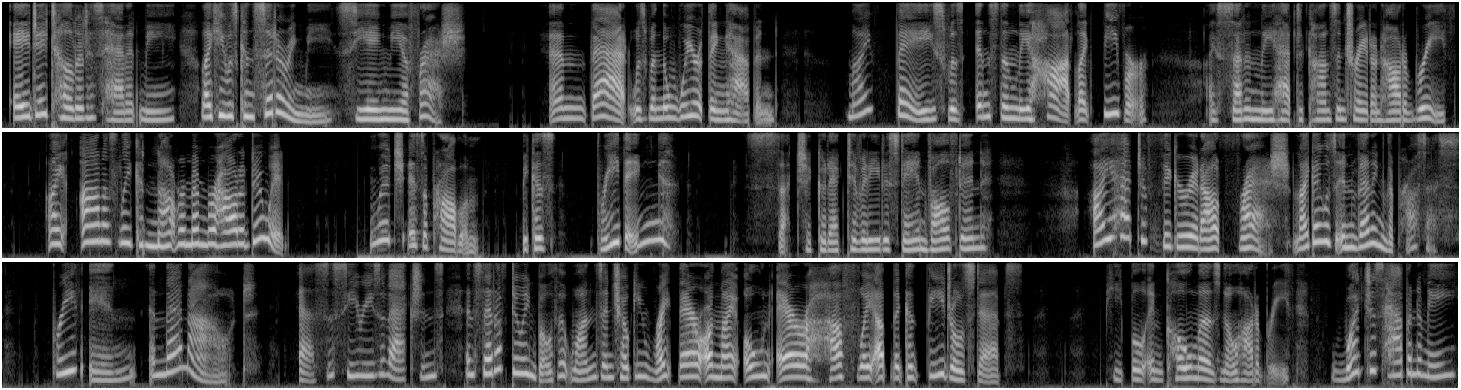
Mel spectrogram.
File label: Romance Female 1st Person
